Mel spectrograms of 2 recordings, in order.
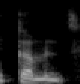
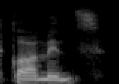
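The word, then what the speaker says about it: commence: First, कमेंट्स, जिसका pronunciation हम यूज करेंगे कमेंट्स, नॉट कमेंट्स।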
